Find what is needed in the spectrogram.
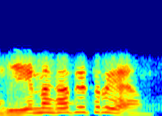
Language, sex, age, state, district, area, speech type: Kannada, female, 60+, Karnataka, Belgaum, rural, conversation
